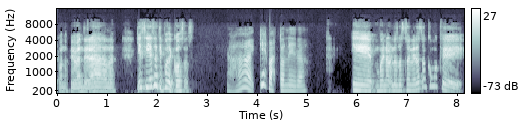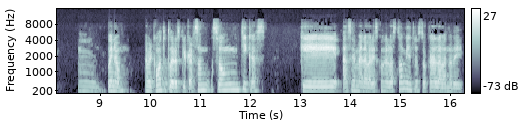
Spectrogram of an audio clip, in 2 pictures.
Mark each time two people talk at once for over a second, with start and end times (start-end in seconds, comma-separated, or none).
none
